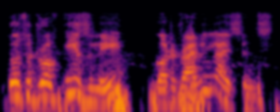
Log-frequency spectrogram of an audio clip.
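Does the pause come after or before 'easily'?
after. The break comes after the word easily. Only people who drove without problems got licenses. "only those who drove easily"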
